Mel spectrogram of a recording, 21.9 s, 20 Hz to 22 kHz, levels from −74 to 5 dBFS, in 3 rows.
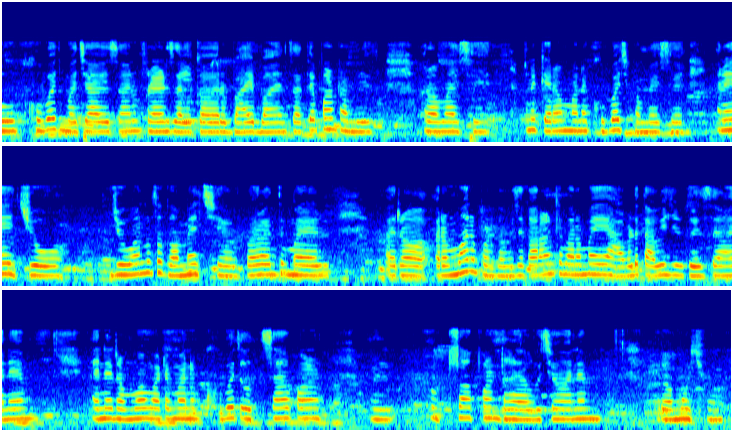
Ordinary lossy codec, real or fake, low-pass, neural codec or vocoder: none; real; none; none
